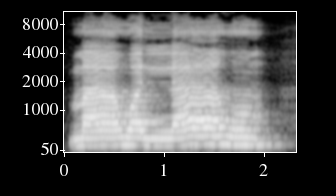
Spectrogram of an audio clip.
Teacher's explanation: میم کو لام کے ساتھ ملائیں گے، لام پر شد آیا ہے، لام کو شدت کے ساتھ سختی کے ساتھ پڑھیں گے، الف نہیں پڑھا جاتا، الف پر حرکت نہیں۔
